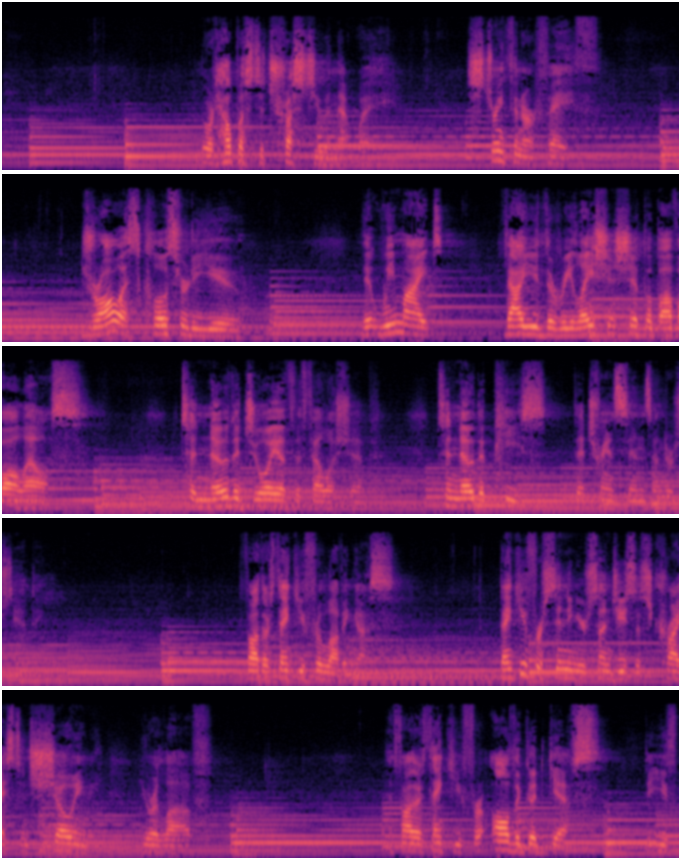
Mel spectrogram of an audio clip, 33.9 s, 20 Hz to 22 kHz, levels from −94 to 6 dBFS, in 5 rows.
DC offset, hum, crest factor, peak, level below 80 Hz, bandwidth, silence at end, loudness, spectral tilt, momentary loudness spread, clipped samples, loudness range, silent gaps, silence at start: under 0.1%; none; 22 dB; -6 dBFS; -58 dBFS; 16 kHz; 0 s; -28 LUFS; -3.5 dB/octave; 15 LU; under 0.1%; 7 LU; none; 0 s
